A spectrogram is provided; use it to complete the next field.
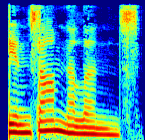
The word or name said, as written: insomnolence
